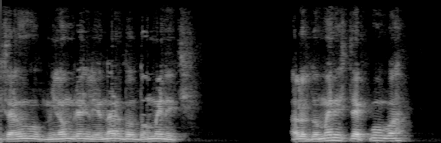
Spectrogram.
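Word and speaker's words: Domènech: Hermanos, a los hermanos de la familia de mi abuelo que se llamaba Mariano Domenech, con acento en la Domenech, de Cataluña o de Asturias, como quiera, porque él era como gallego, él era de España.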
